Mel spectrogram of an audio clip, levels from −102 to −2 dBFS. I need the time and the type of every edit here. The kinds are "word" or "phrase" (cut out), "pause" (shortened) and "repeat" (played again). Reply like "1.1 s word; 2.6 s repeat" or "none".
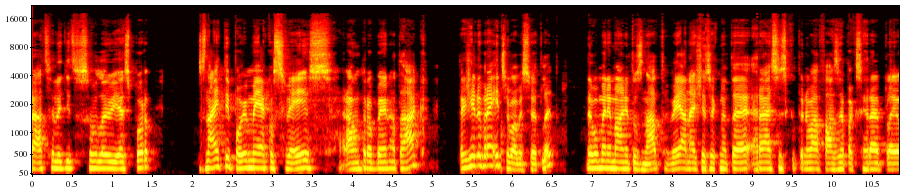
5.9 s word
